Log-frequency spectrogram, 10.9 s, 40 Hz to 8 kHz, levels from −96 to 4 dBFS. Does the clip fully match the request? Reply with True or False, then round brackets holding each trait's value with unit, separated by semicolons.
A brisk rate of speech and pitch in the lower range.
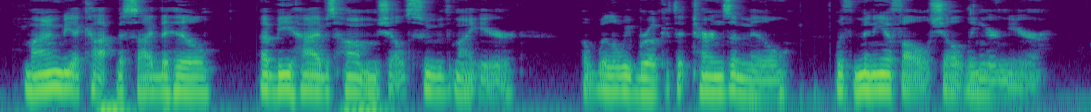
False (160 wpm; 110 Hz)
